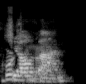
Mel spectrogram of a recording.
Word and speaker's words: Jovan: And now Yovan has agreed to come on my show. Yovan mm-hmm. Pulitzer. Am I saying his name right? – No, Adam. Okay, it's Jovan. Jovan.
